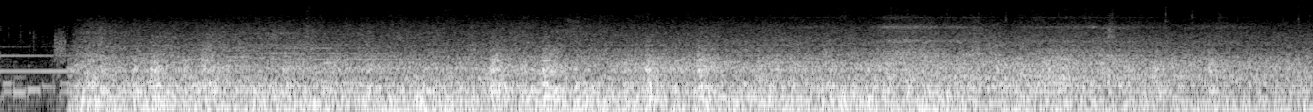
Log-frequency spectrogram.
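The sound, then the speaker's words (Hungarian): A metro train starting up in a video game: a loud, steady, broad rumble kicks in abruptly after half a second and keeps rolling on evenly, with faint higher tones appearing toward the end. “Minden esetre elindítottuk a metrót. Iránya, fogalmam sincs, hova megyünk.”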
